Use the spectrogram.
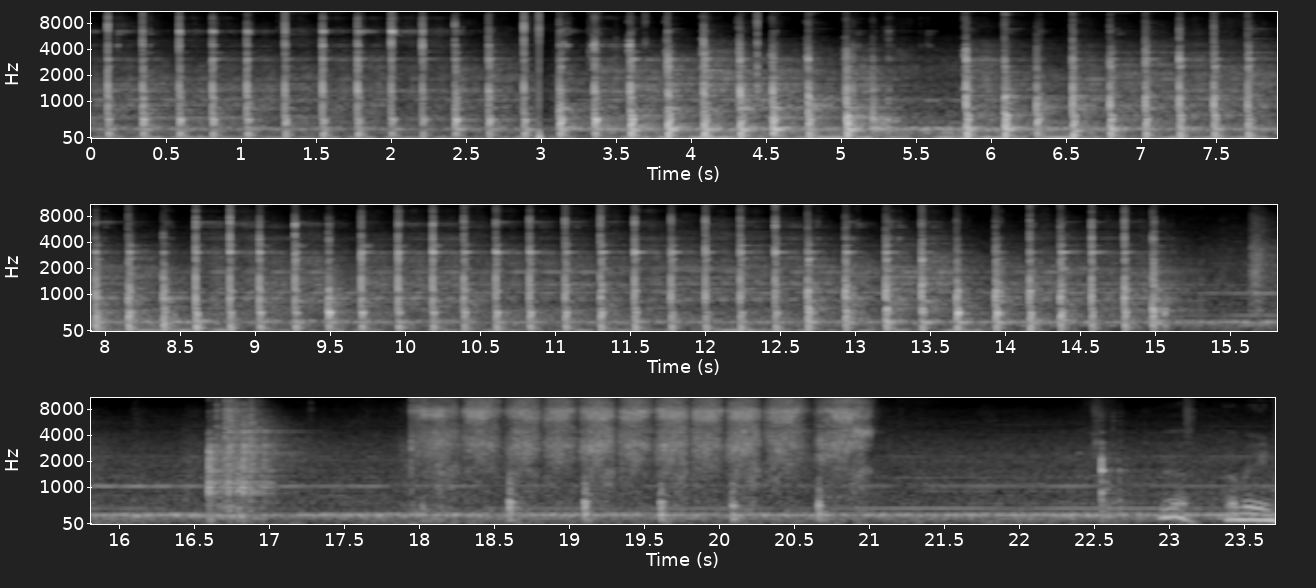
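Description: Rapid, steady hammer blows ring out on metal during fabrication of a large steel drill adaptor, a long run of sharp strikes that stops, followed by scraping and clinking in the shop, with some talk.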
